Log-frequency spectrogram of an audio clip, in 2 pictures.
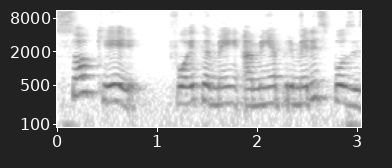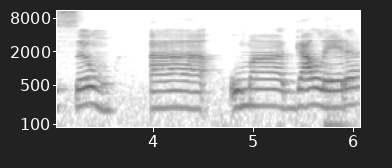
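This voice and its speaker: A woman speaks with an unremarkable speaking voice at a fairly high pitch. Her pitch variation is ordinary. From São Paulo, Brazil. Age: 20s. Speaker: makeup artist. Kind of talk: casual chat.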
